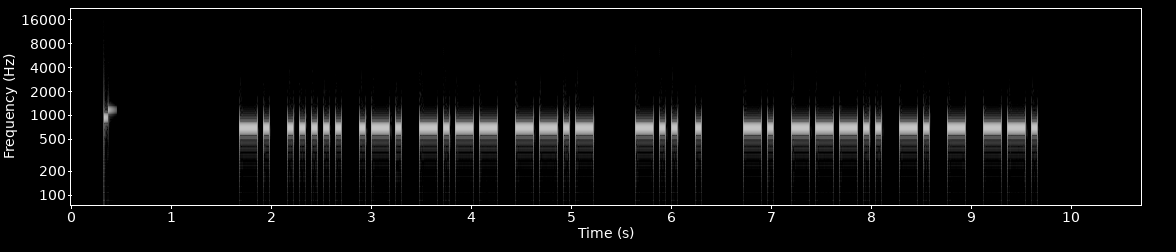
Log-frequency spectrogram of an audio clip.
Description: Morse code, heard as a keyed tone, about 21 wpm, 700 Hz. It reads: N5RYQ DE N8NTG
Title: USA Callsign DE Callsign - 5 Characters - 20wpm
